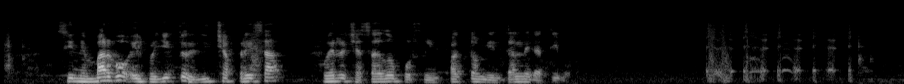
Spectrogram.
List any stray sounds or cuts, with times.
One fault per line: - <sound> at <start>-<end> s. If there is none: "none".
- cough at 7.0-8.6 s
